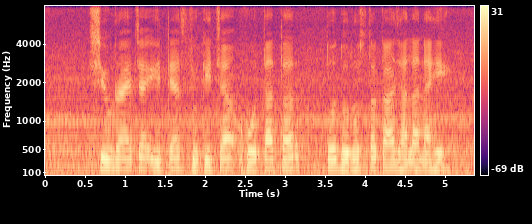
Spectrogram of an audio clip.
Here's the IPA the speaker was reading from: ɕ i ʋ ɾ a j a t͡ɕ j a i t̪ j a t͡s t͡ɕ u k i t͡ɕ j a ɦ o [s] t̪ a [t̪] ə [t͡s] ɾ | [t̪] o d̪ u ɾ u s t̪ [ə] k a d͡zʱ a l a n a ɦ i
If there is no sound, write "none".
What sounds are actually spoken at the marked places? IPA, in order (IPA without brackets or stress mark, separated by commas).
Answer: none, t̪, none, t̪, ə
